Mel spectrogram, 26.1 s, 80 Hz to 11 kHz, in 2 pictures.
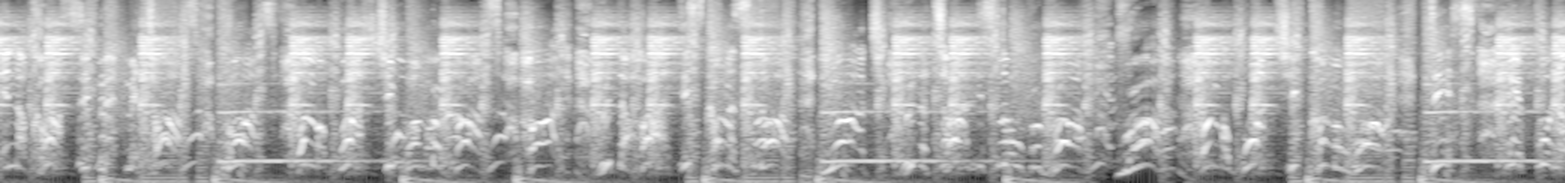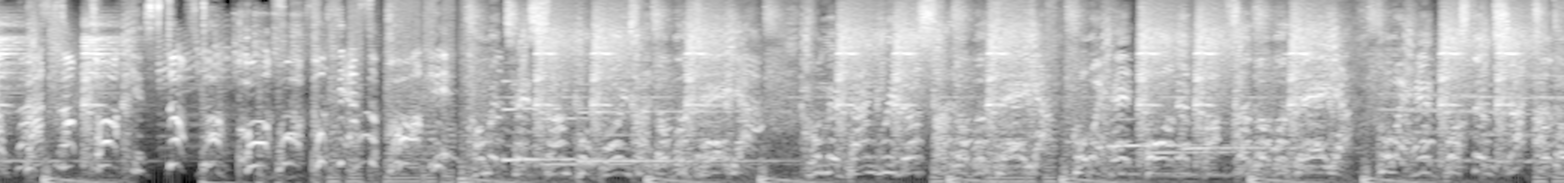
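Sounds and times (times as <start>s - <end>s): rapping over a beat: 0.0s - 26.0s
deep sub-bass notes: 0.8s - 2.5s, 5.8s - 7.8s, 8.4s - 9.0s, 10.8s - 12.6s, 15.8s - 20.0s, 20.8s - 25.2s.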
